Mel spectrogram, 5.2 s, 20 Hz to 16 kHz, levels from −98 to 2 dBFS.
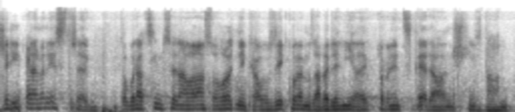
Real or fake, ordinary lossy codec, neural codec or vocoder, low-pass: fake; Opus, 24 kbps; codec, 24 kHz, 1.5 kbps, HILCodec; 10.8 kHz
